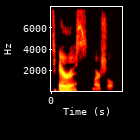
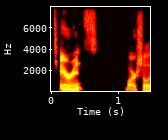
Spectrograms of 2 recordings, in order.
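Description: First: The first name ends without an n-sound. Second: The first name ends with an n-sound. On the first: The speaker calls it right. "it's Terrace Marshall" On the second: The speaker calls it wrong. "it's not Terrence Marshall"

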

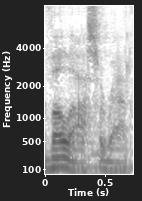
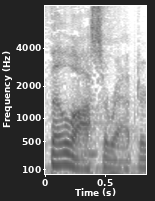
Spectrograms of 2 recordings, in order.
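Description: First: The name begins with a 'veloci' sound. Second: The name begins with a 'philo' sound. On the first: The speaker calls it wrong. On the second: The speaker calls it right. "the first half looks like Philosopher. It's P-H-I-L"

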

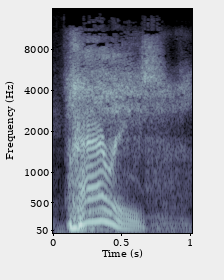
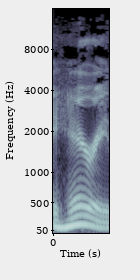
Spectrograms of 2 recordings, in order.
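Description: First: The first vowel sounds like in 'hat'. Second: The first vowel sounds like in 'hairy'. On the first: The speaker calls it right. "You should say Harry's" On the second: The speaker calls it wrong. "you shouldn't say Harry like somebody's got a hairy face"

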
